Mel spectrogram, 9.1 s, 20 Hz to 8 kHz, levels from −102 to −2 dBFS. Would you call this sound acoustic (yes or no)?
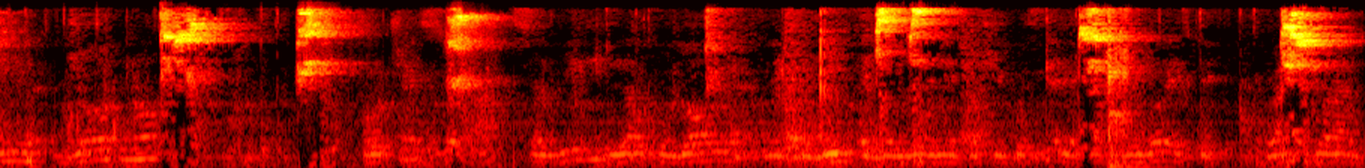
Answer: yes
